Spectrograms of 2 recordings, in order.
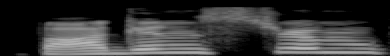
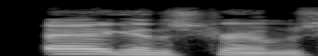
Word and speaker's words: Hagenstrom's: The Pronounce that name, Bogenstrom Company? Hagenstrom's.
